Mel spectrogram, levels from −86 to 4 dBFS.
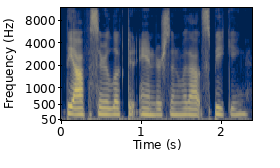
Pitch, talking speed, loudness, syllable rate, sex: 185 Hz, 175 wpm, -21 LUFS, 6.3 syllables/s, female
